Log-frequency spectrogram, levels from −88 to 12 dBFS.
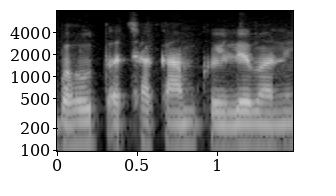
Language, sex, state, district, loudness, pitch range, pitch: Bhojpuri, male, Uttar Pradesh, Deoria, -17 LUFS, 110-115 Hz, 115 Hz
